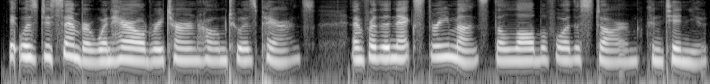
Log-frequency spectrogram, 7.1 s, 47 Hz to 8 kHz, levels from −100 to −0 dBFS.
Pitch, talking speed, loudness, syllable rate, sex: 210 Hz, 185 wpm, -18 LUFS, 4.9 syllables/s, female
